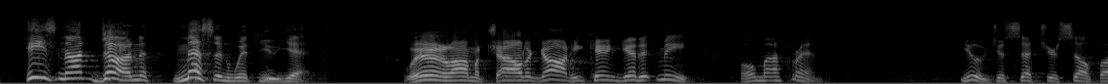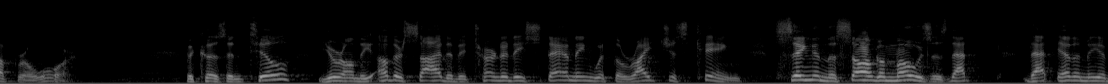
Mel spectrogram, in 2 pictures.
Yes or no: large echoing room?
yes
